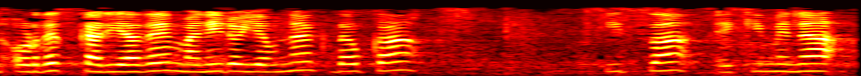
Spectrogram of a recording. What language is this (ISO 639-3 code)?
eus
